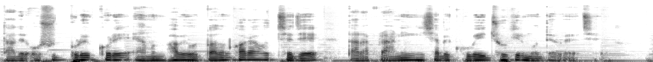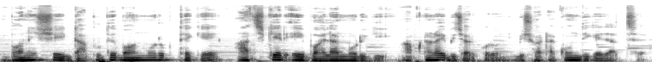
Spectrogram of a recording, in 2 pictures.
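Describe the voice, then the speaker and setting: Deep gravelly male documentary narrator. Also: normal speed. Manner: calm explanatory storytelling. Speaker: narrator of an educational channel. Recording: voice-over with faint background music.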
